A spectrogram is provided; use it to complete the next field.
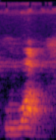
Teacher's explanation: दंतोष्ठ है जिसका उच्चारण कह रहे जिनका उच्चारण दांत तथा ओठों की सहायता से होता है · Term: दंतोष्ठ वर्ण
